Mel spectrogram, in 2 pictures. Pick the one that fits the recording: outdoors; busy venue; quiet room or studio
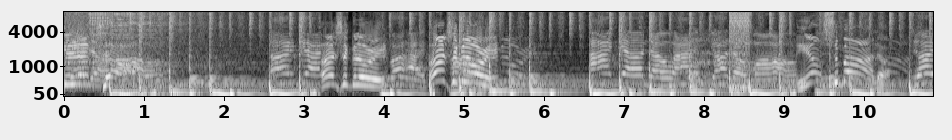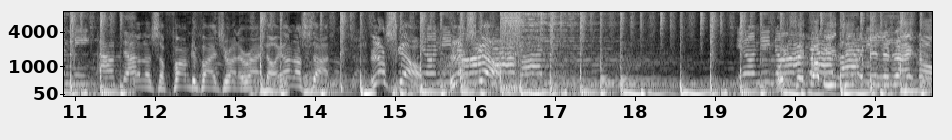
busy venue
